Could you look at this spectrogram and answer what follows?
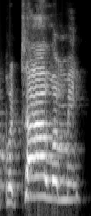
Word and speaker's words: Ptolemy: even how you see how they spell potala me they spell it with a P right vol m ey potala me but the P is silent that's English man that's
